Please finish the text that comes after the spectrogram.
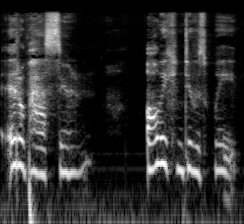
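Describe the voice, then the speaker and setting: A woman playing an anxious, soft-hearted teenage girl in an amateur audio drama, speaking in a hushed, tentative way. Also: on the high side, fairly even intonation, takes it slowly, breathy edge, exaggerated voice. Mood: worried, soft.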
